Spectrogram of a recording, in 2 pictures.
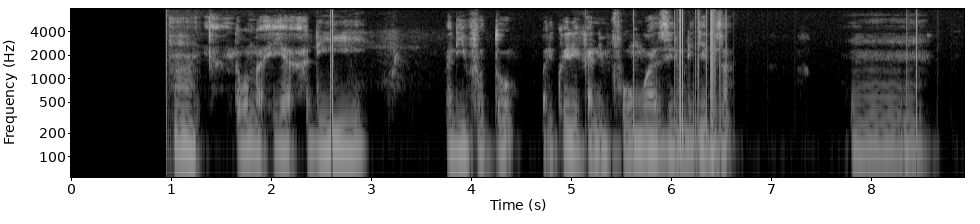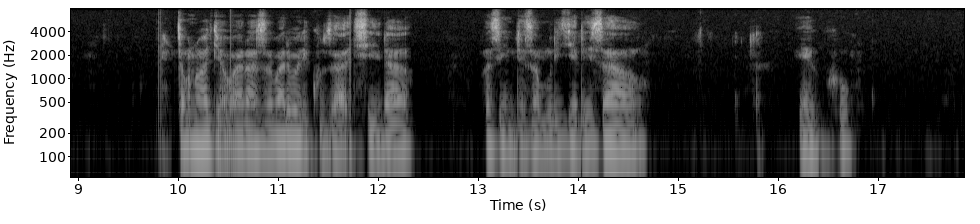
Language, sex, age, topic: Kinyarwanda, male, 18-24, government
